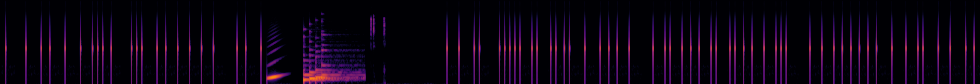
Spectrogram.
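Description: Synthetic keyboard tap sounds from a texting-story app, several quick clicks a second as messages are typed out letter by letter. About three seconds in a rising whoosh marks a message being sent, followed by a short chiming message tone, and then the tapping resumes.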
